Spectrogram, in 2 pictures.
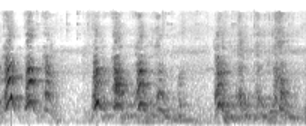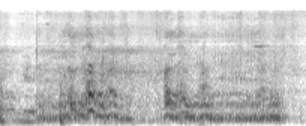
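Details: Male rescue puppy attacking a pillow he hates, with family nearby; a run of sharp growling barks in quick clusters over the first three seconds, then long rumbling growls, a woman's voice faintly heard.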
